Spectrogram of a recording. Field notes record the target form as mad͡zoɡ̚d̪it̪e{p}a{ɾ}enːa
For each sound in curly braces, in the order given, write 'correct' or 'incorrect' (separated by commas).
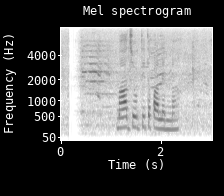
correct, incorrect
